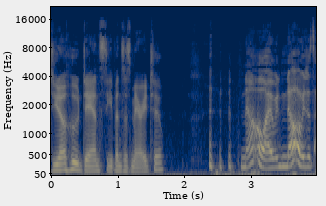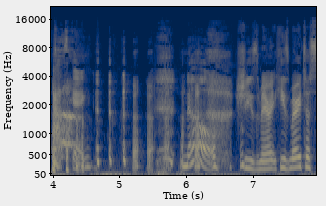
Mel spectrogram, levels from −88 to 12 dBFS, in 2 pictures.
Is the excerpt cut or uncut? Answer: uncut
